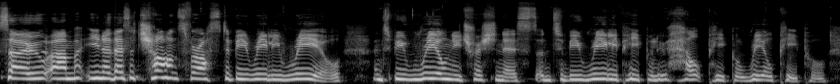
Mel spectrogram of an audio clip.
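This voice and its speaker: On a very clean recording with a silent background, a woman with a British accent speaks at a moderate pace, her fairly high pitch carried by lively intonation. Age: 60s. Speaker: nutritionist. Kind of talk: motivational talk. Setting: stage with audience. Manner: halting; animated.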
